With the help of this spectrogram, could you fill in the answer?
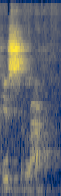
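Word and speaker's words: خصلة: Lafaz khislah membacanya kasril khi dengan mengkasrahkan huruf K.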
